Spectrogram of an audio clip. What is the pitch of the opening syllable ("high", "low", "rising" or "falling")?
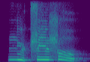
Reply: falling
